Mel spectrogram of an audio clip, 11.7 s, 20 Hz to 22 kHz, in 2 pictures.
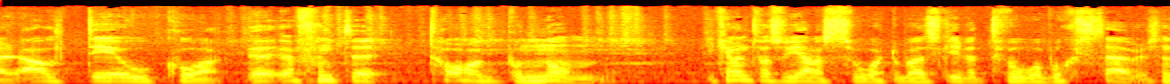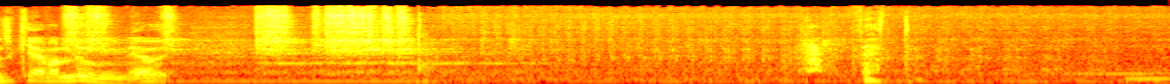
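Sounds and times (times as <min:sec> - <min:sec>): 
speech: 0:00.0 - 0:07.5
electric fan mechanism clicking and rasping: 0:00.0 - 0:11.5.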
